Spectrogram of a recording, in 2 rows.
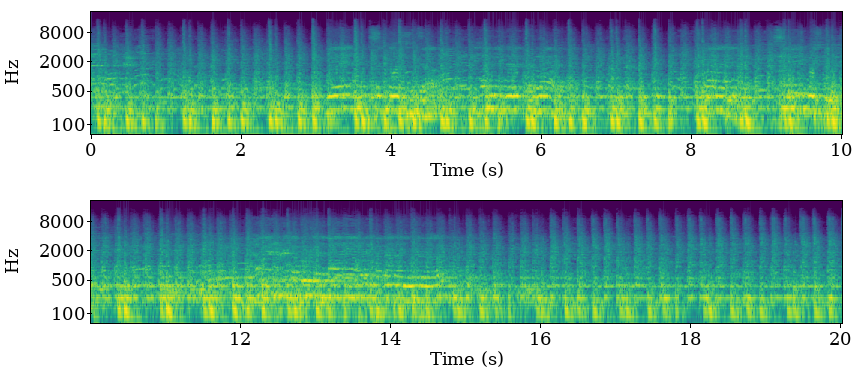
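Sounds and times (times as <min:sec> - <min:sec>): drums beating fast rhythm: 0:00.0 - 0:20.0.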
